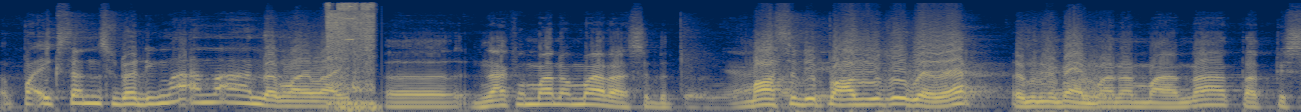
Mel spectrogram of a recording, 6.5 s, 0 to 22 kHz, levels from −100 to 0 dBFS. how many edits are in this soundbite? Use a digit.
1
